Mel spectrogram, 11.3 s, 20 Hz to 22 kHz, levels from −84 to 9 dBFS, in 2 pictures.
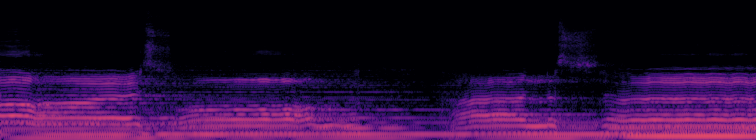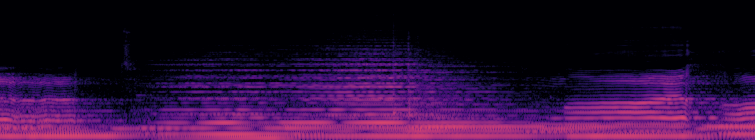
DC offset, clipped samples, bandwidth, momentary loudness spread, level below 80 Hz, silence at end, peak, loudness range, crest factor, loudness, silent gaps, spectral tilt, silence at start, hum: under 0.1%; under 0.1%; 10 kHz; 9 LU; -48 dBFS; 0 s; -22 dBFS; 4 LU; 14 dB; -35 LUFS; none; -8 dB/octave; 0 s; none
